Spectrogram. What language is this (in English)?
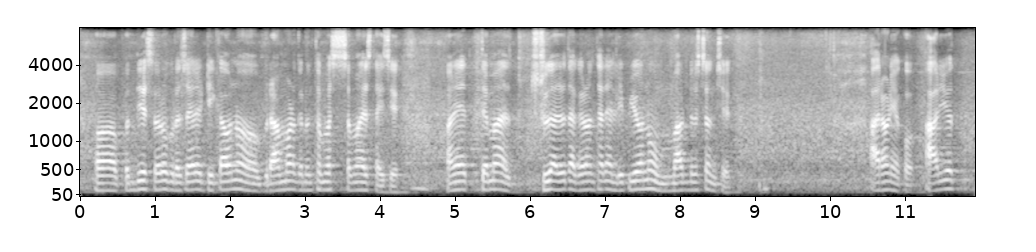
Gujarati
